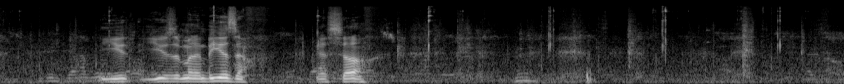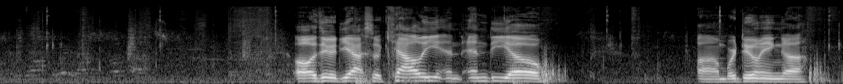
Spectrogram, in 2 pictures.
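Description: A man talks casually close by, outdoors.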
